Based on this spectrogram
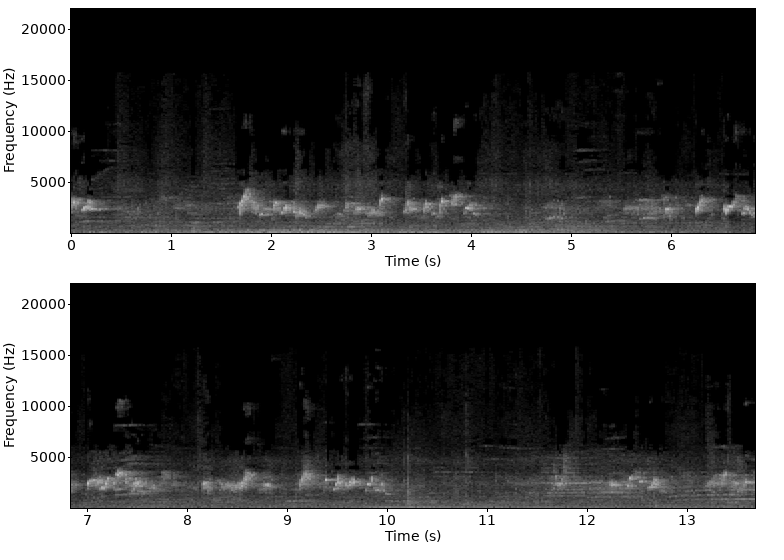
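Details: Red-whiskered bulbul singing short, bright warbled phrases in bursts throughout, with pauses between groups, over a steady low hum.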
